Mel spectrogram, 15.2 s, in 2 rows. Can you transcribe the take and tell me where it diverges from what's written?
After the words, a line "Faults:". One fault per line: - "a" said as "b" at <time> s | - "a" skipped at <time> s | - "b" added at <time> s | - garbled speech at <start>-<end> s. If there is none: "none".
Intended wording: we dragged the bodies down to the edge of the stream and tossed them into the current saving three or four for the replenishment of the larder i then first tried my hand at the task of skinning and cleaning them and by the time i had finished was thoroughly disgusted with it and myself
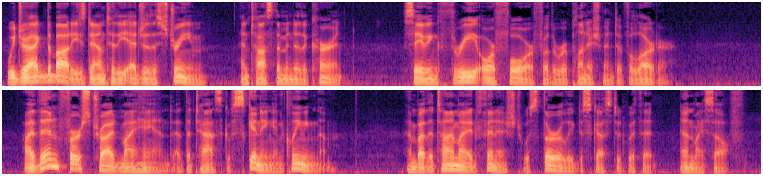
we dragged the bodies down to the edge of the stream and tossed them into the current saving three or four for the replenishment of the larder i then first tried my hand at the task of skinning and cleaning them and by the time i had finished was thoroughly disgusted with it and myself
Faults:
none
